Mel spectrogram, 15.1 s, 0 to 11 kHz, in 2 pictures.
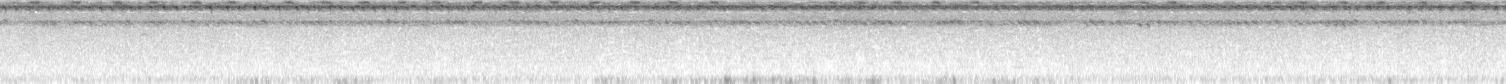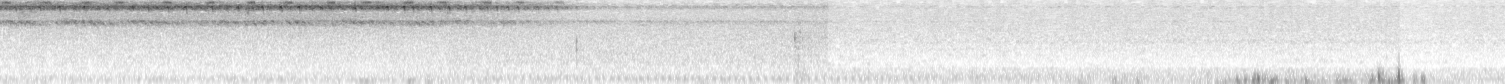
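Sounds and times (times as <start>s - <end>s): insects trilling: 0.0s - 11.7s.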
